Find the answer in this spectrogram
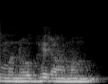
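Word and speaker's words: मनोऽभिरामम्: अभिरामम मनोभिराम वीत विश्व मनोभिरामम हाँ, विजित विश्व मनोभिरामम। अभिरामम। तो यहाँ पे जो बीच में ये जो आए हैं ना, एस लिखा हुआ है, हाँ इस एस का प्रोनाउंसिएशन नहीं होता है, ठीक है।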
